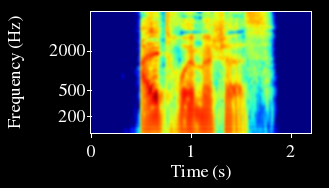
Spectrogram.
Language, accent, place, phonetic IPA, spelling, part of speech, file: German, Germany, Berlin, [ˈaltˌʁøːmɪʃəs], altrömisches, adjective, De-altrömisches.ogg
- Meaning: strong/mixed nominative/accusative neuter singular of altrömisch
